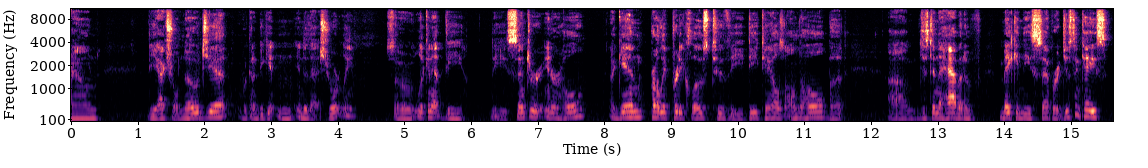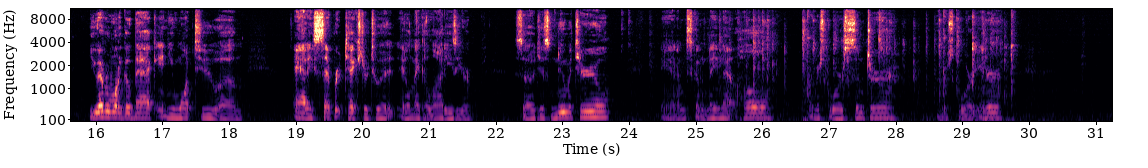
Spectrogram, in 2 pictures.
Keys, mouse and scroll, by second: 26.0 l, 29.2 n, 29.5 n.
